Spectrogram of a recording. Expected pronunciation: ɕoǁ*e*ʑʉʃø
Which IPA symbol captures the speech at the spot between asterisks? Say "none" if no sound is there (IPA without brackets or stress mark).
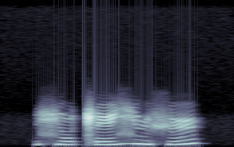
e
